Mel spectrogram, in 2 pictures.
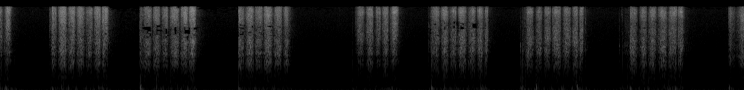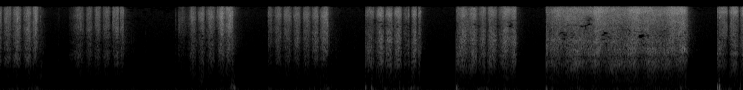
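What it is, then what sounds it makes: Corrugated cardboard sheet. A palm and fingertips rub across a flat brown corrugated cardboard sheet held level, making about fifteen separate dry, bright scratchy strokes with short silences between them. The last stroke is longer and steadier than the rest.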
